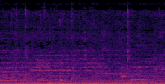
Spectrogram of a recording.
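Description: Ride interior ambience: a steady low hum with faint music and murmuring voices over it.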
